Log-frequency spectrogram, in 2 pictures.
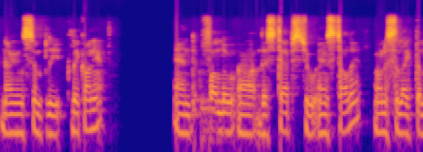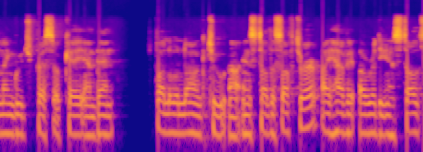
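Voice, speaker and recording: Flat-toned man narrating a software tutorial. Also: mid-range voice, moderate pace. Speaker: tutorial host.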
